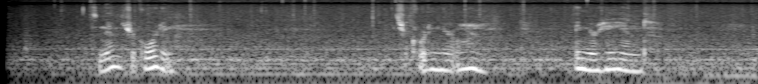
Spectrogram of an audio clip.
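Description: A woman speaks briefly in short phrases close by.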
